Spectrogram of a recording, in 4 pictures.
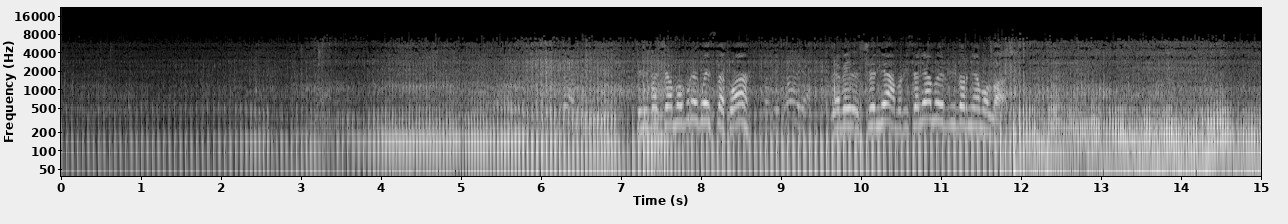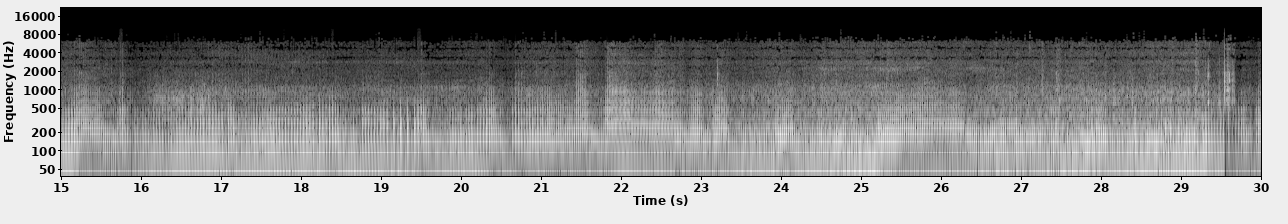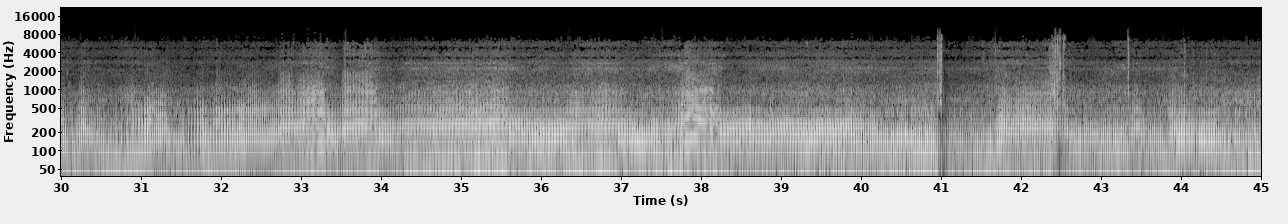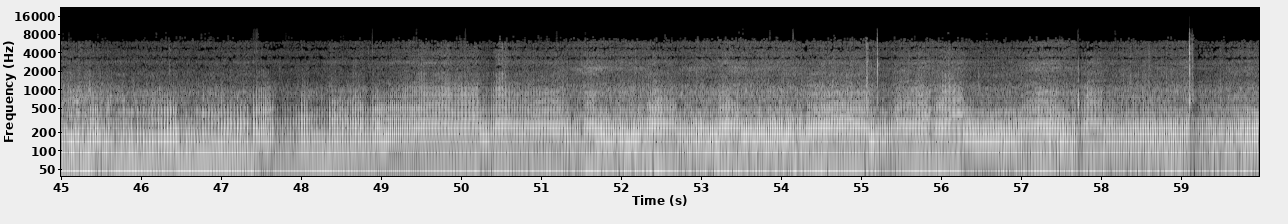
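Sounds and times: dirt bike engine revving: 2.4 - 59.9.

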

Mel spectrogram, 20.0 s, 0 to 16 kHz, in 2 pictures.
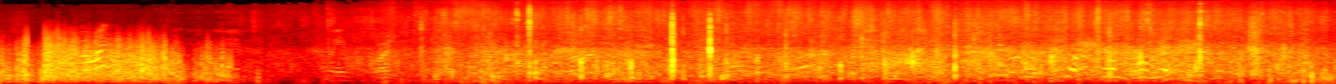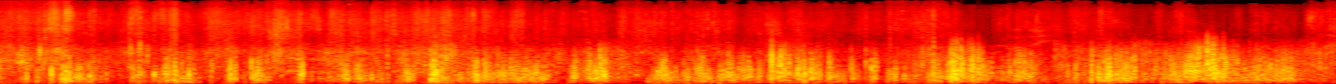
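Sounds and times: rustling undergrowth: 2.0 - 18.6
indistinct voices: 2.4 - 10.6
horse hoofbeats: 2.4 - 20.0.

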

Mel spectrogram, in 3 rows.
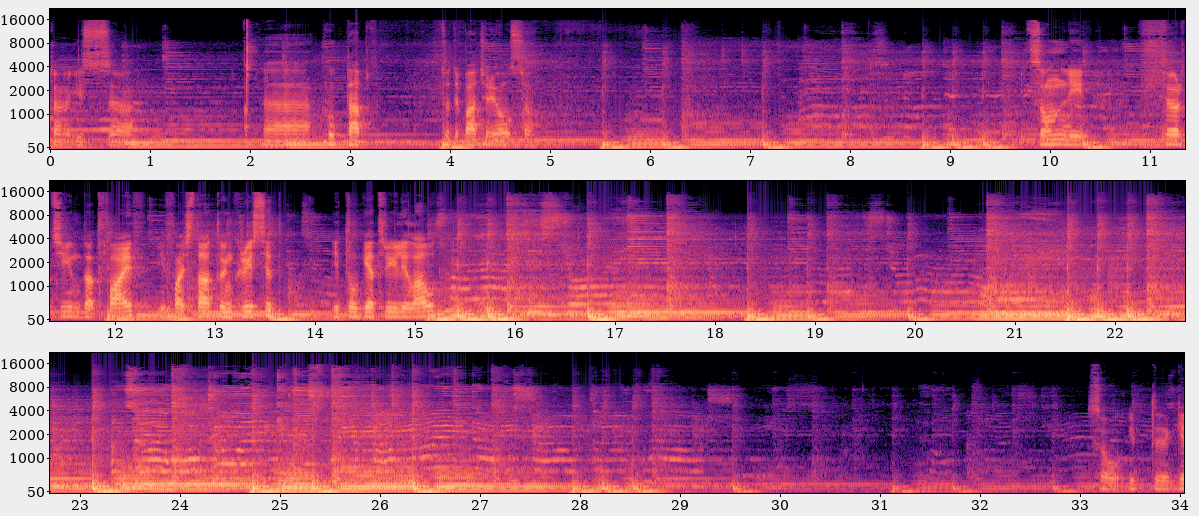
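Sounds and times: song with heavy bass on speakers: 0.0 - 34.0.

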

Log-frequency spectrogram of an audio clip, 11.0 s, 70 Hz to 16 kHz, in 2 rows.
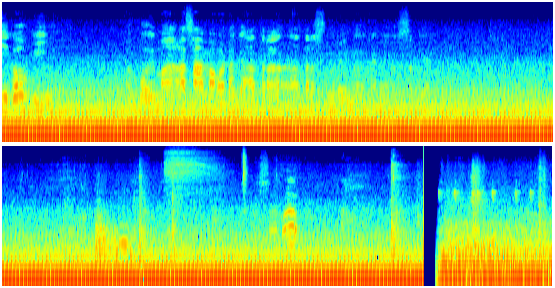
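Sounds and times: van engine idling: 0.0 - 11.0.

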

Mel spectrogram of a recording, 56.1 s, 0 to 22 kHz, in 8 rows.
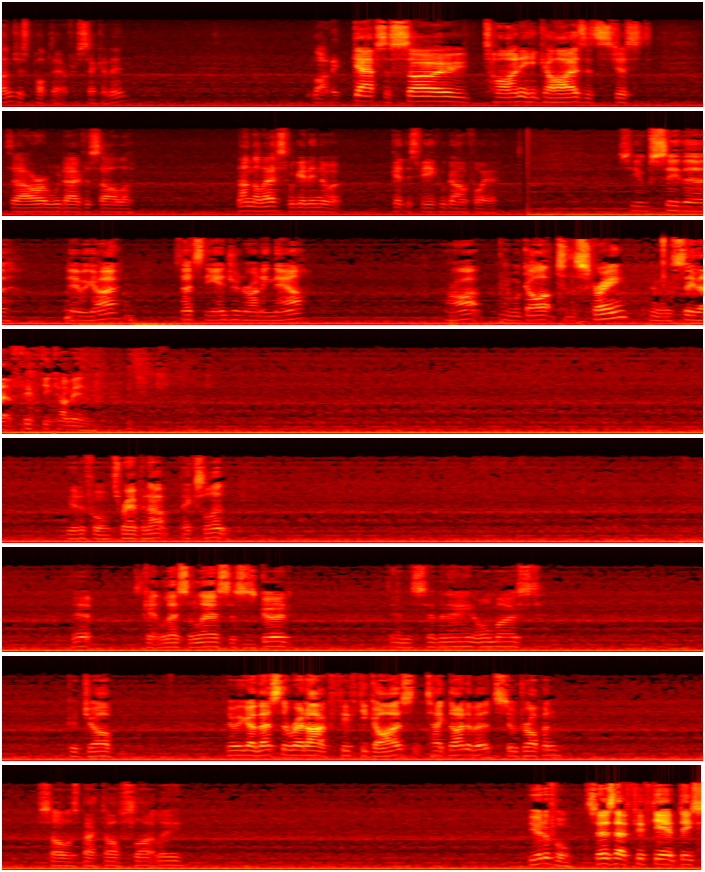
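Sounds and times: air conditioner running: 0.0 - 56.0.

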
